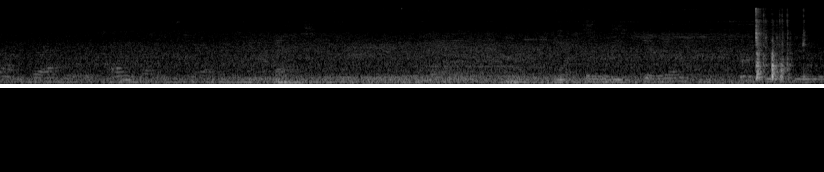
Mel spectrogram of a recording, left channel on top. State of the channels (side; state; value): right; silent; digital silence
